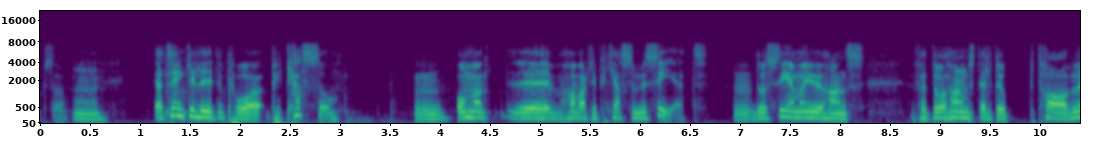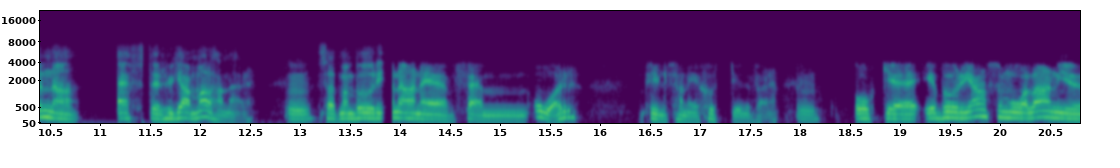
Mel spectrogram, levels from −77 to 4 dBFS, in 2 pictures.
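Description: A speech recording carried over HD Voice, with light wideband codec texture that fits a rate around 12.65 kbit/s, suffers a handover gap at 13.80 s: the signal drops to silence for 120 ms, showing as a blank vertical strip on the spectrogram and flat waveform. From 13.92 s onward, fallback to narrowband cuts everything above 4 kHz, leaving an empty upper band on the spectrogram and a duller, rougher sound consistent with a lower-rate narrowband codec.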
